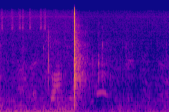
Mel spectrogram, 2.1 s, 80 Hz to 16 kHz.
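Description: A single sharp crack about a second in, a starter's pistol firing to start a 100m dash, over background crowd chatter.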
